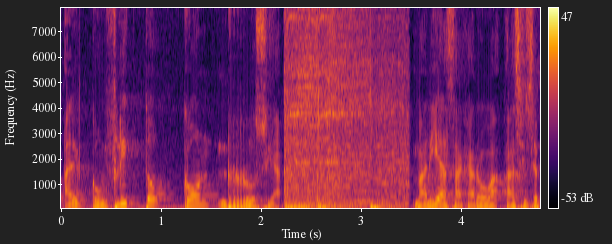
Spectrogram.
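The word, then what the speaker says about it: Zajárova: de facto directo al conflicto con Rusia María sacarova así se pronuncia en las últimas horas suministrar que misiles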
